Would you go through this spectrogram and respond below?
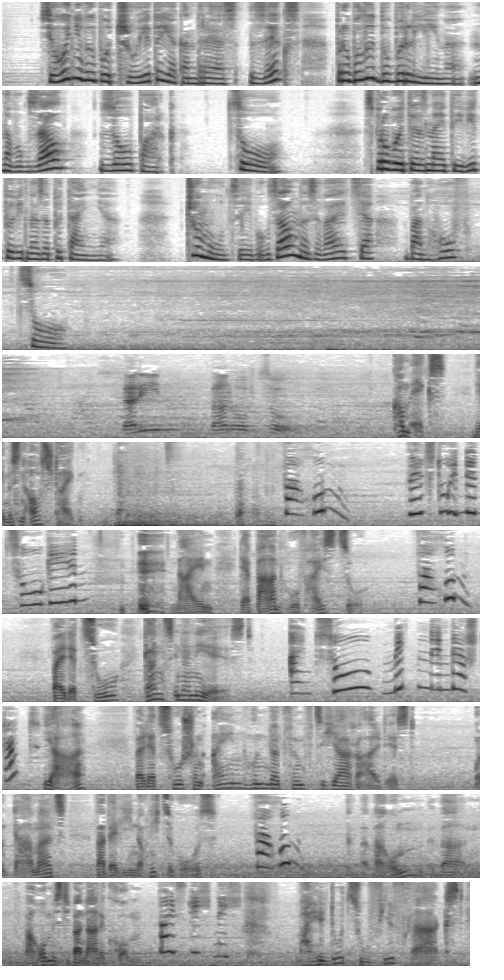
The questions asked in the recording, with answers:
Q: Чому цей вокзал називається Бангоф Цо?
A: Вокзал має назву зоопарк, тому що він розташований поблизу зоопарку.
